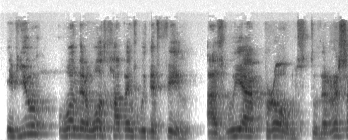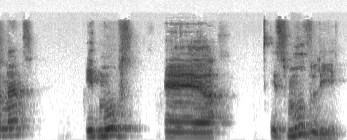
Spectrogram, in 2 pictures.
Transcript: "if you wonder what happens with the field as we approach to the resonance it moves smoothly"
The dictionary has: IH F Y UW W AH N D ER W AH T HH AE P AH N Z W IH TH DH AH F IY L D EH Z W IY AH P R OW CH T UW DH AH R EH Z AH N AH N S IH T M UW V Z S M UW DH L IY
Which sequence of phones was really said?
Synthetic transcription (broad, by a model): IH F Y UW W AH N D ER W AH T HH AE P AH N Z W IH DH AH F IY L D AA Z W IY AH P R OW S T UW DH AH R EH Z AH N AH N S IH T M UW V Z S M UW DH L IY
